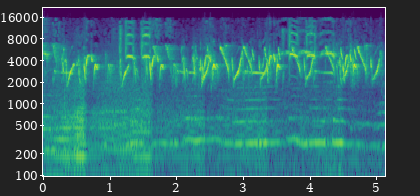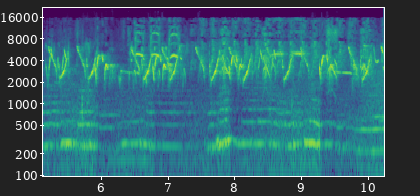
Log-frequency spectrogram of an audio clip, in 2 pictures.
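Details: Cipoh kristal (iora) and prinia in a singing duel for bird training: a long, crowded run of high, rapid chirps, trills and slurred whistles, almost unbroken, with a steady low tone beneath.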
